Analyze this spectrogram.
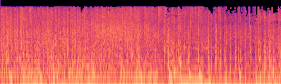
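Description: Gunfire in a video game match, with dense overlapping shots and rapid bursts sounding without pause from start to end.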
